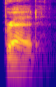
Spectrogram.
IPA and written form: bɹɛd (bread)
